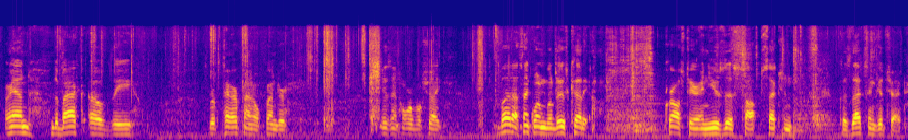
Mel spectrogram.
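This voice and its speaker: A man's voice: mid-range voice, measured pace, pauses often, background noise. A man talking casually about restoration work in his workshop, rambling with lots of fillers while chewing candy. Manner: rambling, plainspoken, many fillers. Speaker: car restorer showing his shop work. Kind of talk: casual shop vlog narration. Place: workshop garage.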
